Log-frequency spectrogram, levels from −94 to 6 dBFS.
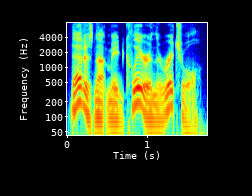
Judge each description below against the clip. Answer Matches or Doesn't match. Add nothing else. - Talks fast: Matches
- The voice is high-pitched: Doesn't match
